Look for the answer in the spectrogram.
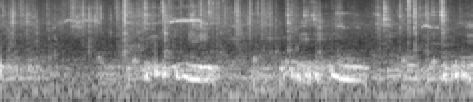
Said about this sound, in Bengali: দুই পেয়ার সাদা আর্মি লাইনের কবুতরগুলো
